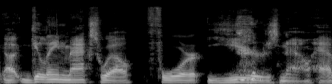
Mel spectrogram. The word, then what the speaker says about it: Ghislaine: to pronounce it wrong, Ghislaine Maxwell for years now, haven't you? That's pretty close. It's Ghislaine, but yes, if you want to say it the French way.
